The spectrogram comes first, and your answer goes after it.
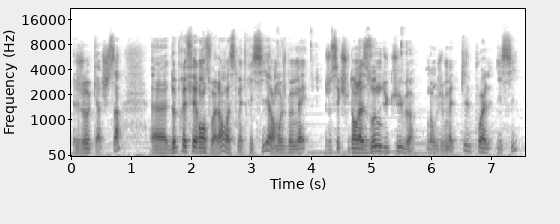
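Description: A man's voice: on the low side, animated, brisk, faint music behind. A man hosting a casual game tutorial, thinking aloud as he reads out coordinates, with self-mocking asides and drifting away from his desk mic at times. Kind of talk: casual screen-recorded tutorial.

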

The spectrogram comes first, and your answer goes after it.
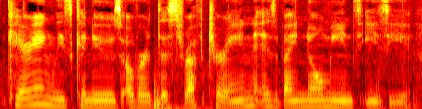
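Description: A woman narrating her outdoor trip vlog as a voice-over, in a calm and measured way. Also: sits low, slight background noise.

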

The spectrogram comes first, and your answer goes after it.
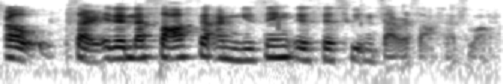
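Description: A woman's voice: medium pitch, fast talker, fairly bright tone, a little hiss or hum. A woman hosting a casual mukbang vlog, chatting upbeat and playful with a child beside her. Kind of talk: casual chat to camera.

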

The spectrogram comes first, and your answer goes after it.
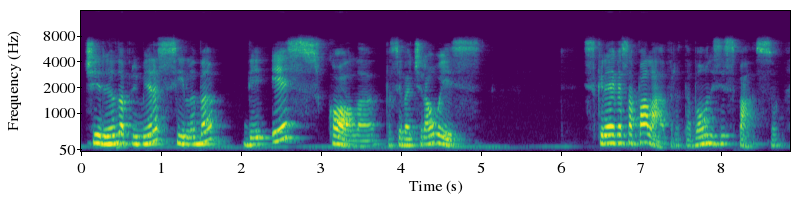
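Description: A woman teaching a reading lesson to young children, patient, repeating words slowly and breaking them into syllables. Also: mid-range voice. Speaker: primary school teacher. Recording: echoey room, dull lo-fi sound.

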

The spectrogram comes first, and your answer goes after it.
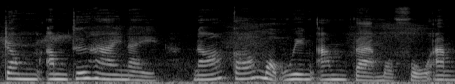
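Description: Slow, patient Vietnamese woman teacher. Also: a little high, darkish tone, a little hiss or hum. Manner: calls herself teacher, addresses pupils as children, drawn-out example words. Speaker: English teacher. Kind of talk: slow, patient grammar lesson for children.

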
